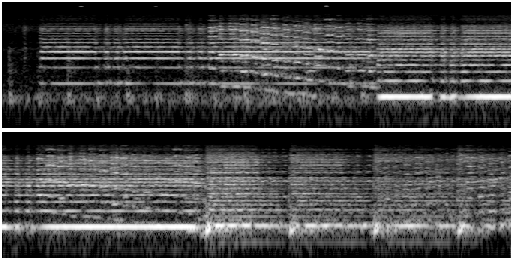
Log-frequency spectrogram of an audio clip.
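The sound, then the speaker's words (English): A horn calliope at a carnival, a few steps from the Carnival Midway, plays loud, sustained, reedy tones, with pitches sliding and shifting between notes, then settling into a steady low blast near the end. No one speaks. “There it is, the dulcet tones of the horn calliope, calling you away from the Carnival Midway.”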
